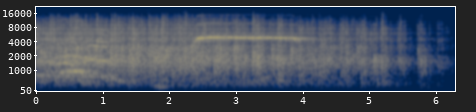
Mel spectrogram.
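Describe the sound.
Applause from a church audience welcoming a couple onto the stage: steady, dense clapping that holds for about six seconds, thinning slightly toward the end.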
